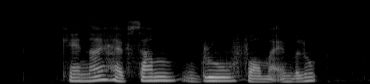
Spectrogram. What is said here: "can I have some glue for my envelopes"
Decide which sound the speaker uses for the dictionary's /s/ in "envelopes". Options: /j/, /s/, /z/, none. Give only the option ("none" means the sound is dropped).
none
